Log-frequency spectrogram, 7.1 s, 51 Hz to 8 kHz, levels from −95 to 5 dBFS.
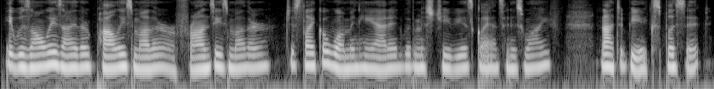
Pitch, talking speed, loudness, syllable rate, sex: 175 Hz, 220 wpm, -18 LUFS, 6.0 syllables/s, female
